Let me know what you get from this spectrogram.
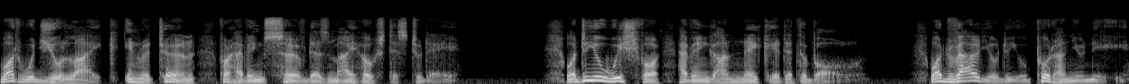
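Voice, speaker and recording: Booming and put-on, this character voice moves at a moderate pace. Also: man, very deep, low pitch for a man. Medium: read story. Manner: commanding, ironic.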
